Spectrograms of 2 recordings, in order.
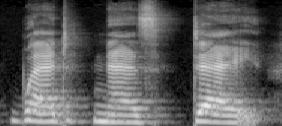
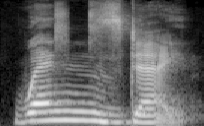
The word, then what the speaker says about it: Wednesday: A common misprononunciation here is wed day. So you're pronouncing letters that should be silent and adding an extra syllable. But actually this word is just two syllables and the d is silent.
